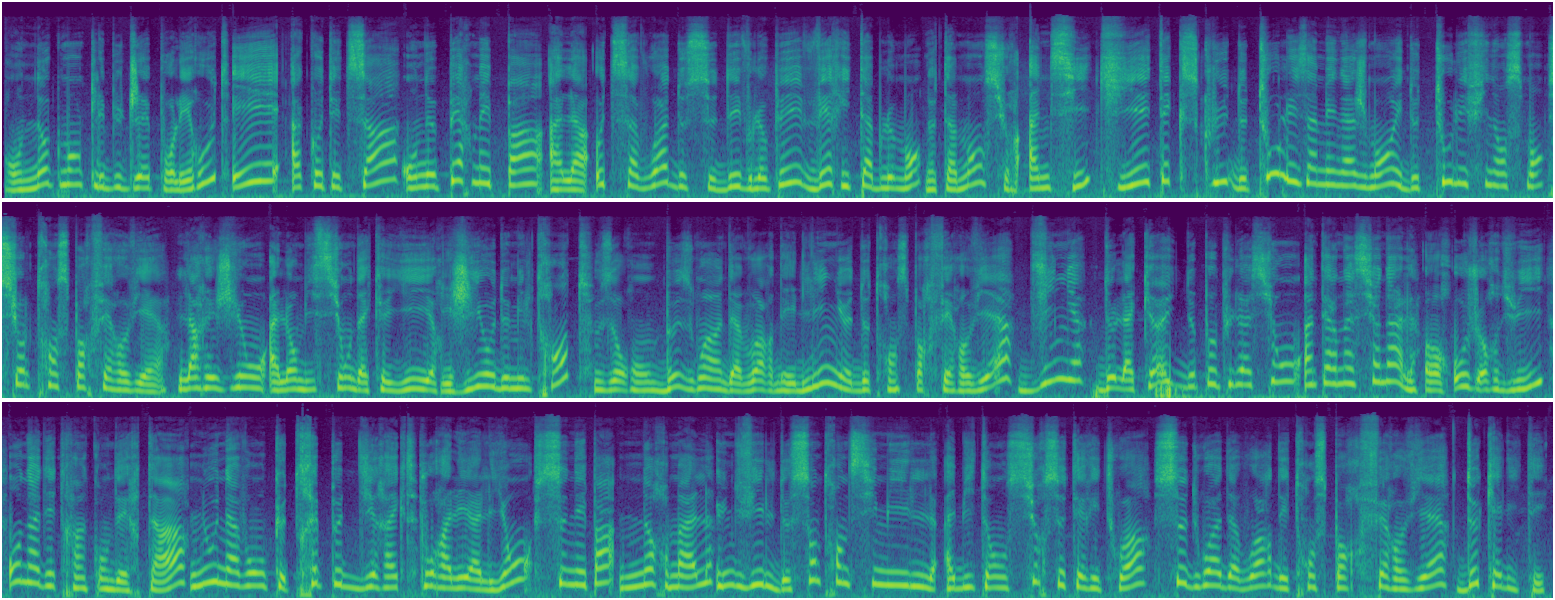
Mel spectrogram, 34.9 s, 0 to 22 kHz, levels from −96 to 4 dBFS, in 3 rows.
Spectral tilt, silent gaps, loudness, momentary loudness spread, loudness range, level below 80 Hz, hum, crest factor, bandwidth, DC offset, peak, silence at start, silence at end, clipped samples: -5 dB/octave; none; -16 LUFS; 4 LU; 1 LU; -40 dBFS; none; 16 dB; 16 kHz; under 0.1%; 0 dBFS; 0 s; 0.05 s; under 0.1%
